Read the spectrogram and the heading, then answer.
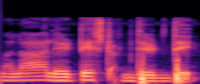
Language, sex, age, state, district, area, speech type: Marathi, male, 18-30, Maharashtra, Nanded, rural, read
